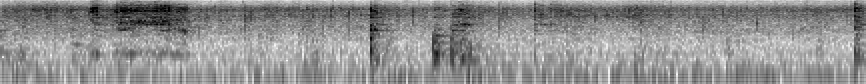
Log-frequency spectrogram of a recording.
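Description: Chopped onions and green chillies sizzling in oil in a karahi, with a spatula scraping and knocking against the pan in a few separate stirring strokes.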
